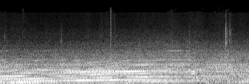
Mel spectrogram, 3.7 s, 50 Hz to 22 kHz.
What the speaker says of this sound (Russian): Едем 70, газ в пол.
